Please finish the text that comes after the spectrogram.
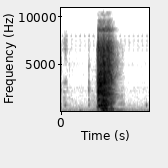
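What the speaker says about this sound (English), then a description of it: "bless you, dog. That was huge sneezes." A single loud, sharp sneeze from a dog close to the microphone, a short burst with quiet before and after.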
